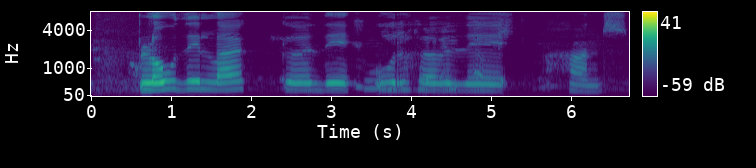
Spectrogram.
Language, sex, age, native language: Icelandic, male, 9, Icelandic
